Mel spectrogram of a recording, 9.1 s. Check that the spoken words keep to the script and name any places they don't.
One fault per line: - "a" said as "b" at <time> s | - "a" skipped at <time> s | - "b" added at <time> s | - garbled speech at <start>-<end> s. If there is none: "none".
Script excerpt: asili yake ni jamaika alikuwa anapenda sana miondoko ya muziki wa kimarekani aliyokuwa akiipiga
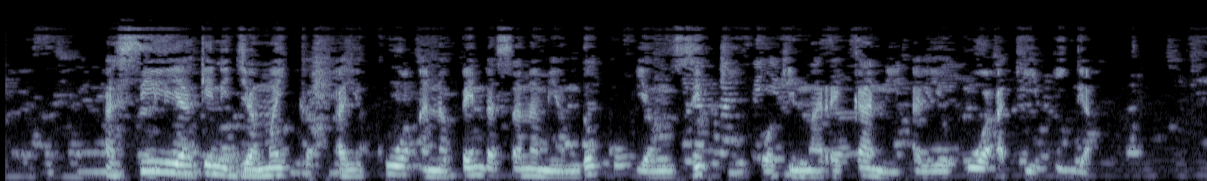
none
